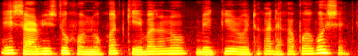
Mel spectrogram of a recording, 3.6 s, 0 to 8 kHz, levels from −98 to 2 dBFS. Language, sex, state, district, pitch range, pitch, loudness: Assamese, male, Assam, Sonitpur, 120-145 Hz, 135 Hz, -17 LUFS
